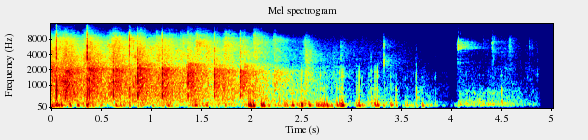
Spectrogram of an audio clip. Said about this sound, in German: Applaus für euch.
